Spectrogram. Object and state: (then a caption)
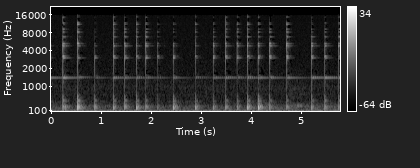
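Glass plate tapped with fingernails. Long fingernails on both hands tap the surface of a white glass plate lying flat behind the recorder, letting it ring. Twenty quick, clicky taps sound in an irregular rhythm, each with a brief bright glassy chime over a low body. A faint steady tone and low background rumble sit underneath.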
